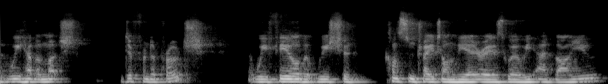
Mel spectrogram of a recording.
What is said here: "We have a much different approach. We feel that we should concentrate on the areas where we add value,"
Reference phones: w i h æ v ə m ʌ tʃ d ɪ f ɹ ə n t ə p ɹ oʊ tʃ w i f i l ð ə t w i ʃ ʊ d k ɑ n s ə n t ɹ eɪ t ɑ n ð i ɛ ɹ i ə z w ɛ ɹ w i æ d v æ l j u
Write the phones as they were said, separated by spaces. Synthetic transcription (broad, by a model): w i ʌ v ə m ʌ tʃ d ɪ f ɹ ə n t ə p ɹ oʊ tʃ w i f i l ð ə t w i ʃ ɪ d k ɑ n s ə n t ɹ eɪ t n ð i ɛ ɹ i ə z w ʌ ɹ w i æ d v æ l j u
